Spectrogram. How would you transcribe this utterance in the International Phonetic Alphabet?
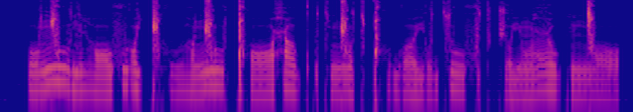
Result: o ŋ͡ǀ uː d ĩ ɦ ɔː xʷ j ɔ j ǁʰ ṳ ɦ ʌ ŋ͡ǁ uː ǃʰ ɔː ħ ʌː kʷʼ ʌ t͡s ŋ͡ǁ o t͡s ǃʰ ɔ̤ ɡʷ ʌː j u d t͡s uː xʷ ʌ t͡s t͡ʃ o j õ ʕ u k ĩ ŋ͡ǀ ɔː

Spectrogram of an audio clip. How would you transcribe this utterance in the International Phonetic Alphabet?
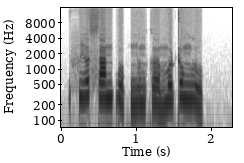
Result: f i˧˥ ə̯ s a˧˥ n ɓ o˨˩ k̚ ɲ u˨˩ n k əː˨˩ m o˧ ʈ o˧ ŋ l u˨˩ k̚

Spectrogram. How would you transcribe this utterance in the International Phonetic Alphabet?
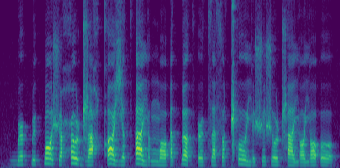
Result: ɡ͡b ə˞ k͡p ʉ k͡p ɔ ʃ ʏ ħ o ɖ͡ʐ a ħ qʼ ə˞ ʑ ʌ t͡sʼ a j ʌ ŋ͡m ɔ ʔ a t ɗ ʌ t͡sʼ ə˞ t͡s a s ɔ ǁʰ o j ʏ ʃ ʏ ʃ o ʈ͡ʂʰ a j ɔ j ɔ ʔ o

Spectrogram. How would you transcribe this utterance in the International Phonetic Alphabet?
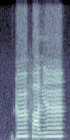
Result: ʈ œ̃ f a lʲ ɛ̃

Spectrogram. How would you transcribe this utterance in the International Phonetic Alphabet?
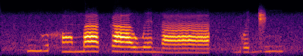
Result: ɲ u˦ h ɔ̃˧ m a˦ k aː˦˨ w ɛ˧ n aː˨ | ɡʷ ɛ˨ d͡ʒ i˦

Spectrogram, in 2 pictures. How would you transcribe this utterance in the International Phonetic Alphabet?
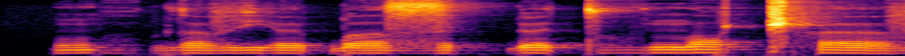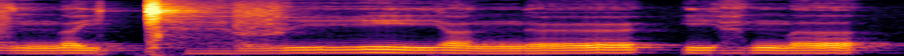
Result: m ɔ̤ ɡ ɾ œ v j ø ɓ ʌ z ɛ t ɗ ø t o̤ n ɔ ǁʰ œː v n œ j ǀʰ ɛ̤ v iː j œ n ø | j ɛ̤ n ə

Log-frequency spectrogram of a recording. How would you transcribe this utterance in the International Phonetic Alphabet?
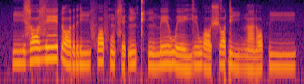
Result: iː˨ z ɔ˦ z eː˦ ɗ ɔ˨ r iː˨ f ɔ˦ f ũ˨ s ɪ˨ ɗ ĩ˦ kʰ ĩ˨ m eː˦ w eː˨ j ɪ˦ w ɔ˨ ʃ ɔ˦ ɗ iː˨ ŋ ã˨ ɾ ɔ˦ p iː˦

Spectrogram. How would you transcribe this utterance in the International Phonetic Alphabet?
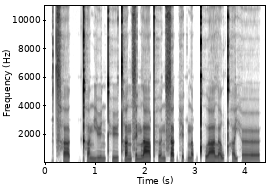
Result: t͡sʰ ɐ˧ k̚ | kʰ ɐ˨˧ ŋ j yː˧ n t̪ʰ yː˧ t̪ʰ ɐ˥ ŋ s ɪ˥ ŋ l aː˧ pʰ ɵ˨˥ n s ɐ˥ k̚ h ɪ˨˥ k̚ n̪ ɐ˨ p̚ kʷʰ aː˨˧ l ɐ˨˩ w kʰ ɐ˨˩ j h œː˨˩

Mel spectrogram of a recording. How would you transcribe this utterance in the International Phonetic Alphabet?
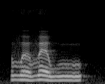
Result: v ə v ɛ w u

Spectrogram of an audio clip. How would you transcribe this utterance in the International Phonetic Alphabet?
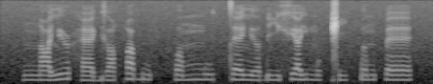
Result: nː ɑ˨ lʲ ə˞˦ h æ˨ ɡʲ ɔ˨ qʷ ɪ˦ ɓ u˨ f pː ʌ˨ mː u˦ tː ɛ˦ lʲ ʌ˨ ɗ i˨ xʲ ɑ˦ j m ʊ˨ ǁ i˨ k͡p ə˦ m k͡p ɛ˦

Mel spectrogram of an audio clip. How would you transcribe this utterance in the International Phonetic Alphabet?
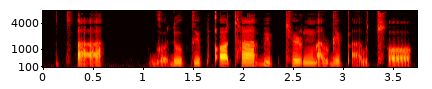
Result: t͡sʼ a̰˦ | ɡ o̰˨ ɗ u˦ k ʉ˦ p qʼ o˦ tʰ a˦ ɓ ʉ˦ p tʰ ʏ˦ ɭ ŋ͡m a̰˦ w ɖ ʏ˦ pʼ a̰˨ w t͡sʼ ɔ˦˨

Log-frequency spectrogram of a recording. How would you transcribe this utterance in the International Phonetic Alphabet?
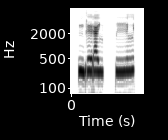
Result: ŋ ɡ e ɾ æ ʎ pː i l

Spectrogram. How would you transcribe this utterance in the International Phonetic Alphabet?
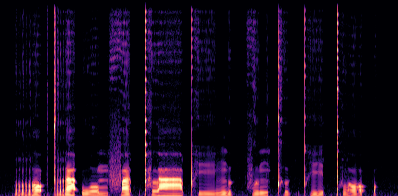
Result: r ɔ˥˩ ʔ t r a˥˩ ʔ w o˦˥ m f a˨˩ t̚ pʰ l aː˧ pʰ iː˩˦ ŋ ɯ˥˩ k̚ f ɯ˧ ŋ tʰ ɯ˨˩ k̚ pʰ iː˥˩ t̚ pʰ l ɔ˨˩ ʔ

